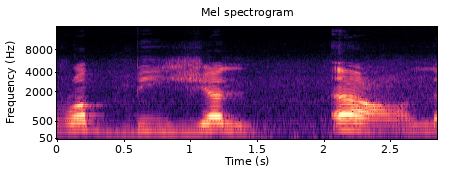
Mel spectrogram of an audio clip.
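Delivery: ربی یل اعلی with the syllable یل held separately, slow; correct yal. Shown as a demonstration. Teacher showing the correct syllables, slow. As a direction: spell out ربی یل slowly then اعلی. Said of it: "یا پڑی زبر لام ساکن یل".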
